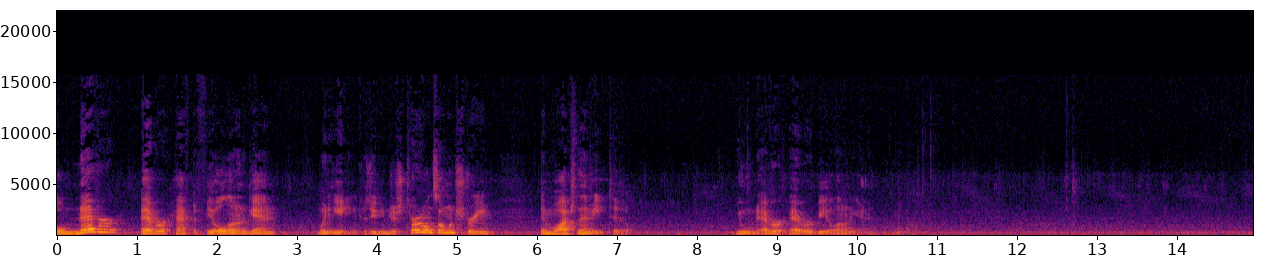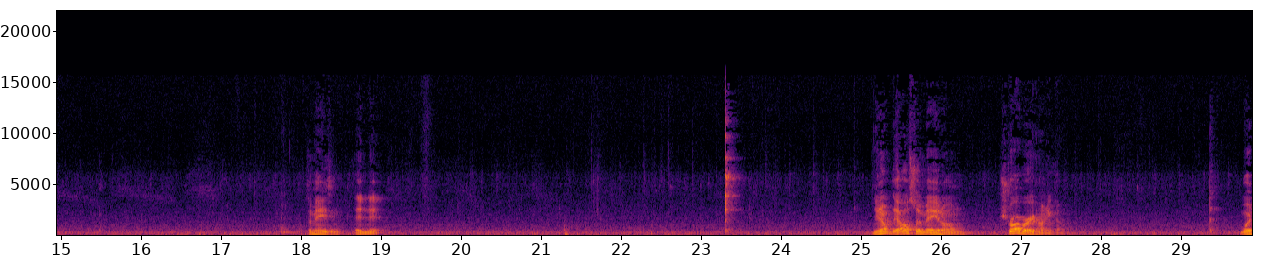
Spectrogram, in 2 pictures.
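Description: A spoon clinks against a bowl.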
